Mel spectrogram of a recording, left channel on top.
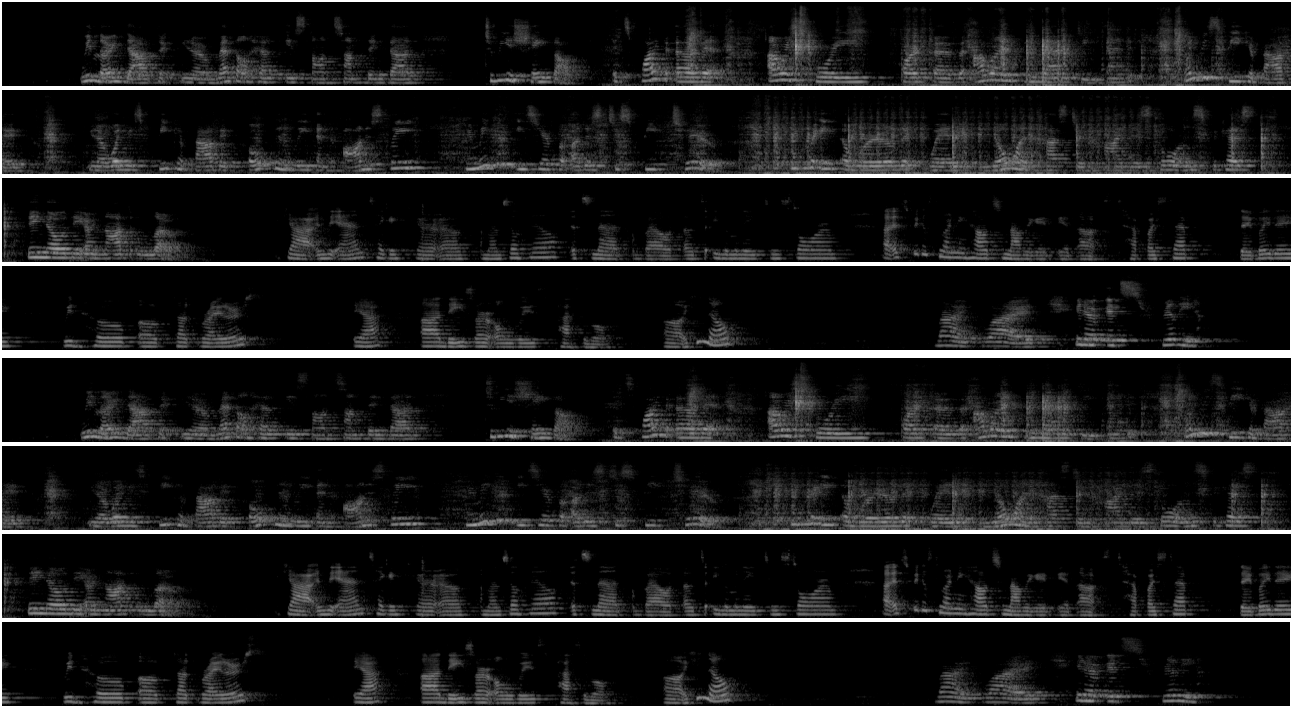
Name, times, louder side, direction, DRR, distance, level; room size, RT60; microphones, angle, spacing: voice 1, 0.8-4.4 4.8-5.7 6.4-8.6 9.0-13.1 13.7-17.1 17.5-20.4 20.8-25.4 25.7-25.8 26.0-27.7 48.0-50.7, left 1 dB, 55° left, 0 dB, 2.0 m, -39 dB
Writing, 6.0-25.8, left 3 dB, 35° left, 1.7 m, -45 dB
voice 2, 28.6-31.3 31.7-36.7 37.0-37.6 38.2-38.8 39.3-41.3 42.2-42.5 42.9-44.8 45.3-46.0, right 2 dB, 20° right, 10 dB, 0.5 m, -42 dB
11.0 x 5.0 x 7.9 m, 0.82 s
head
